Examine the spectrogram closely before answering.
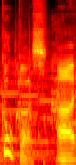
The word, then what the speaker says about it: Cuccos: By the way, that is actually the proper pronunciation of Cuccos. It's based off of Italian.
